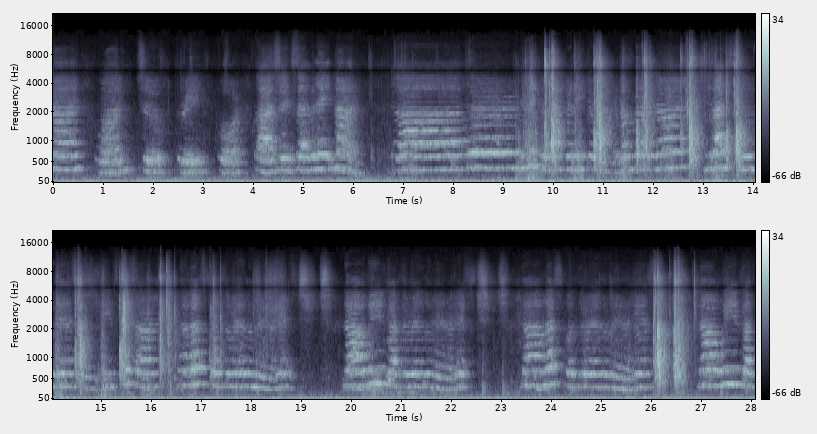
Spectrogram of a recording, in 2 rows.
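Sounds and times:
children's choir singing: 0.0s - 6.2s, 6.8s - 19.1s, 19.8s - 28.0s
hand claps: 9.3s - 16.6s, 17.2s - 18.5s, 26.0s - 27.0s.

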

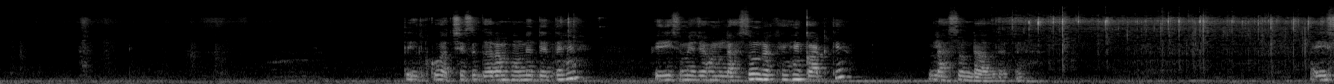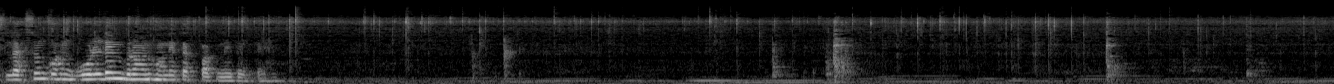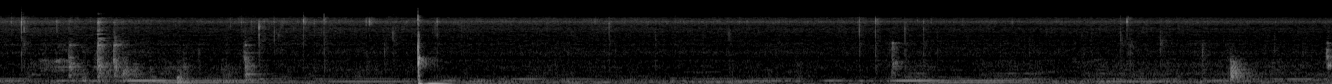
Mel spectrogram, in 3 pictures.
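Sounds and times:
garlic sizzling in oil: 9.4s - 40.0s
crackling pops: 30.4s - 31.3s.

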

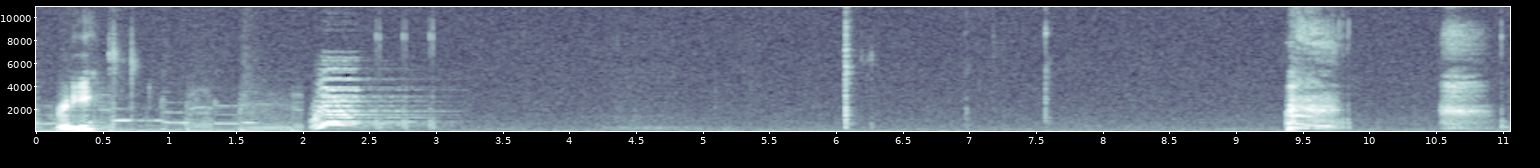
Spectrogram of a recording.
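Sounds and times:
loud breathy sound: 10.5s - 11.0s.

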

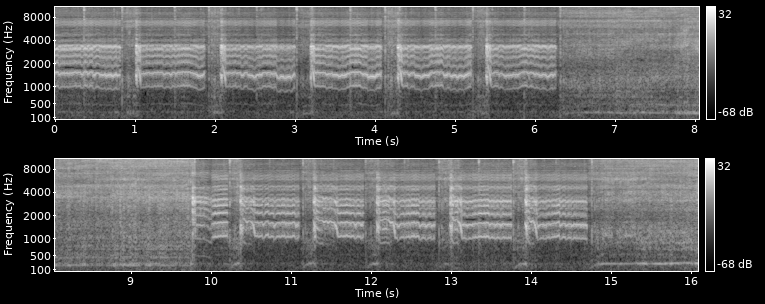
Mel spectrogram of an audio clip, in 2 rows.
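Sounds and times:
toy duck cackling squeakily: 0.0s - 6.4s, 9.8s - 14.8s
toy mechanism click: 0.0s - 15.6s
clockwork motor whirring: 0.0s - 16.0s.

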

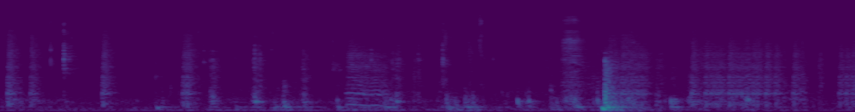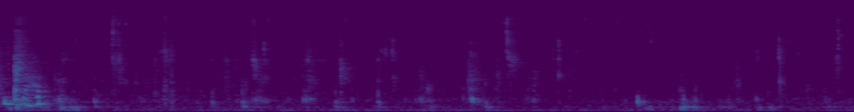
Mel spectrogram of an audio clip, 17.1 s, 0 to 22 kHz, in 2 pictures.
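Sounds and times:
chewing with mouth clicks: 1.5s - 5.9s, 9.1s - 17.0s.

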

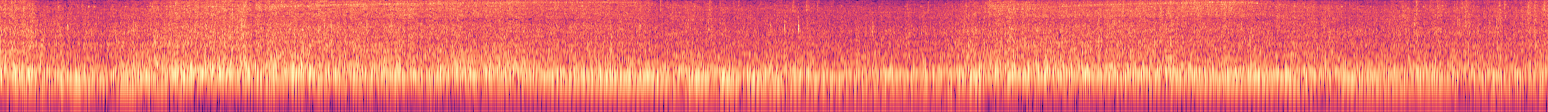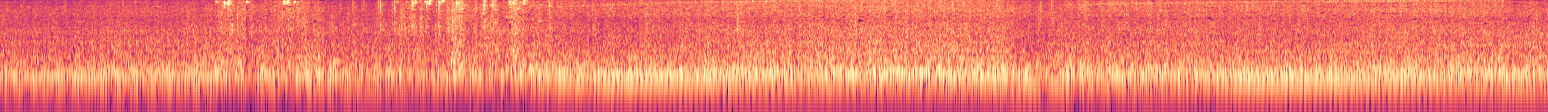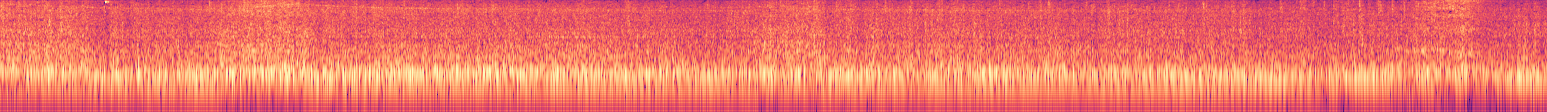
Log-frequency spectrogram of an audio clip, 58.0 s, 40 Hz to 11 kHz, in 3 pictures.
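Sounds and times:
bus diesel engine drone: 0.0s - 58.0s.

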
